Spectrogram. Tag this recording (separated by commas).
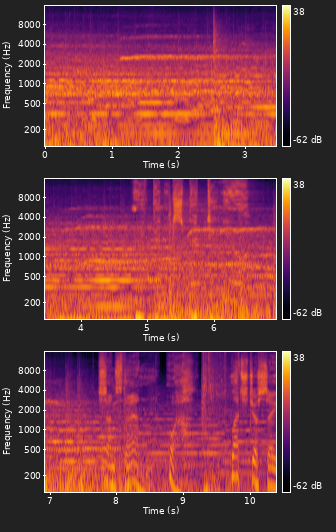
Speech, Music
